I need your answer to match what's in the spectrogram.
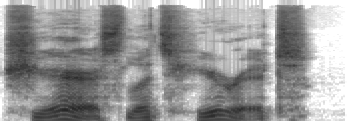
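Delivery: put-on villain robot voice. Retelling a scene where Megatron listens in: Megatron voice. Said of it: "Megatron is listening in, and he's all like".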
